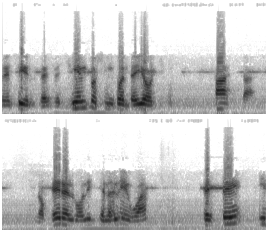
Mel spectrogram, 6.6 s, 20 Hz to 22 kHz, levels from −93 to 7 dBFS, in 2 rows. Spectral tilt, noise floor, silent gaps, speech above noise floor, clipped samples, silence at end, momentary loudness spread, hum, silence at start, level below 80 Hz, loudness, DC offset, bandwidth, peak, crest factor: -5 dB/octave; -44 dBFS; none; 32 dB; under 0.1%; 0 s; 11 LU; none; 0 s; -50 dBFS; -12 LUFS; under 0.1%; 13.5 kHz; 0 dBFS; 14 dB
